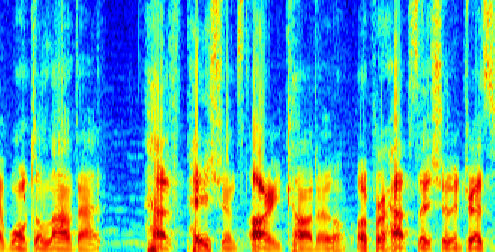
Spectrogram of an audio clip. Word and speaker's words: Arikado: Arikado is the Japanese pronunciation for Alucard LMAO.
